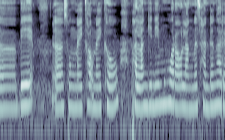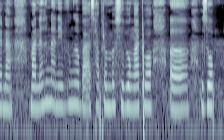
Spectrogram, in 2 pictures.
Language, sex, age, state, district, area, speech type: Bodo, female, 18-30, Assam, Kokrajhar, rural, spontaneous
